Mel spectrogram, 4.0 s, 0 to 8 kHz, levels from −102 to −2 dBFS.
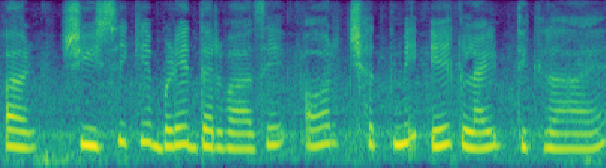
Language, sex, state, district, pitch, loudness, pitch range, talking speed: Hindi, female, Uttar Pradesh, Lucknow, 280 Hz, -14 LUFS, 255-300 Hz, 195 wpm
